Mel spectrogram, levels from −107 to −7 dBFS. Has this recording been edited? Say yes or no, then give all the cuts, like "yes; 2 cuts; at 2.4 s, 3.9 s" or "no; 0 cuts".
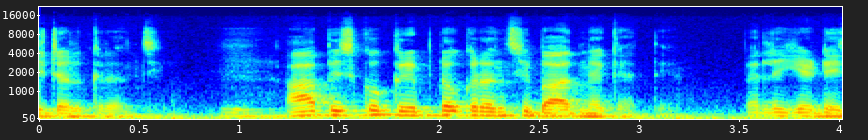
no; 0 cuts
